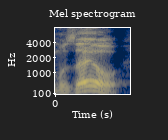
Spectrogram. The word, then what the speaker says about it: museu: As we learned how to say it with a Z sound, Museo, there in Aveiro district.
